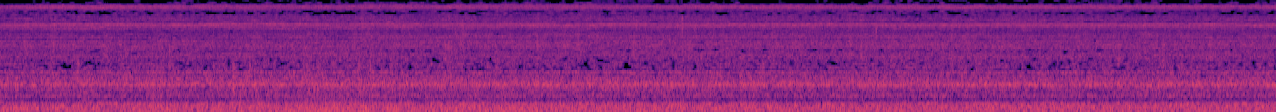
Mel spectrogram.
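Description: Steady low hiss and hum with a few faint steady tones and no distinct events: background noise.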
